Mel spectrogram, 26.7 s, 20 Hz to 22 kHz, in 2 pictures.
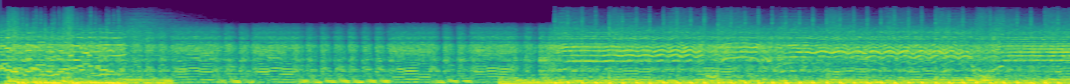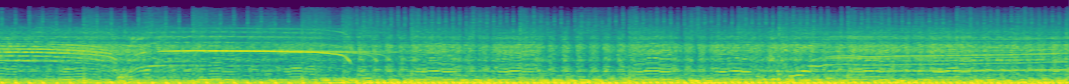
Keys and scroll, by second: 4.6 Delete, 5.2 space, 12.6 ctrl+alt+space, 13.1 ctrl+alt+space, 13.6 space, 15.9 ctrl+alt+space, 16.4-17.1 ctrl+alt+space.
